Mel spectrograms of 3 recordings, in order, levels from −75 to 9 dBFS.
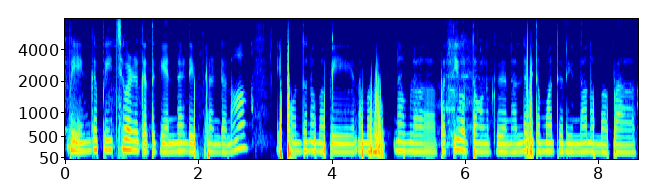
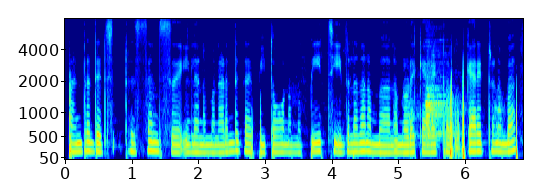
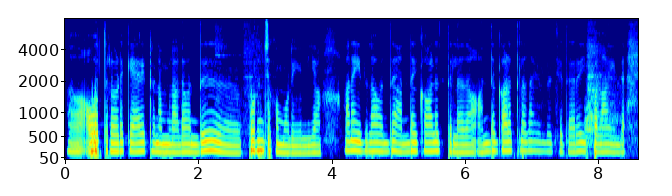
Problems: constant background noise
